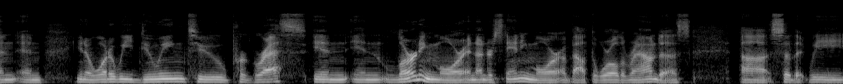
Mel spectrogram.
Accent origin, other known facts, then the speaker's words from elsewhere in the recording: Florida, United States; born there; also born or lived in Indiana; I was born in Florida. I mean, I spent a lot of time in Florida, but I also spent a lot of time in Indiana.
